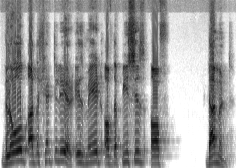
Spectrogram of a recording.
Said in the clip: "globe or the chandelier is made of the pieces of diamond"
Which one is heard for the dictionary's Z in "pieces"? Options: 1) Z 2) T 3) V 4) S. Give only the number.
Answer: 1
